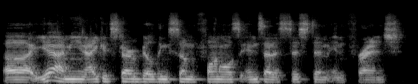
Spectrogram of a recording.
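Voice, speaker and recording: A man's voice: mid-range voice, level tone, moderate pace, a bit bright. A man hosting a casual podcast interview, talking with enthusiasm and giving advice. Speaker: podcast host.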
